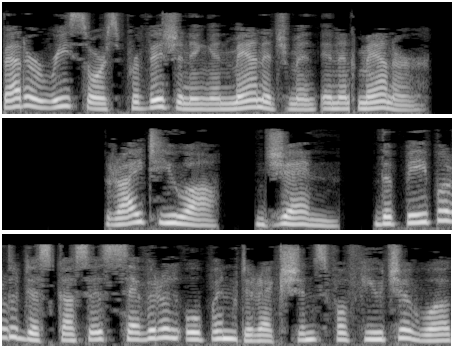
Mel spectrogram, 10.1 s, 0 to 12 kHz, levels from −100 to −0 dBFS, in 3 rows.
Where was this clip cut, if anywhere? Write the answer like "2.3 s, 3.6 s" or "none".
2.6 s, 6.8 s, 8.5 s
